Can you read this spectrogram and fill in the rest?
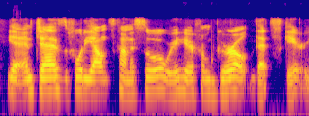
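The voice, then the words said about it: Southern American accent. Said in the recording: “we are American-based. If you can't tell by the accent, I'm Southern.”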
